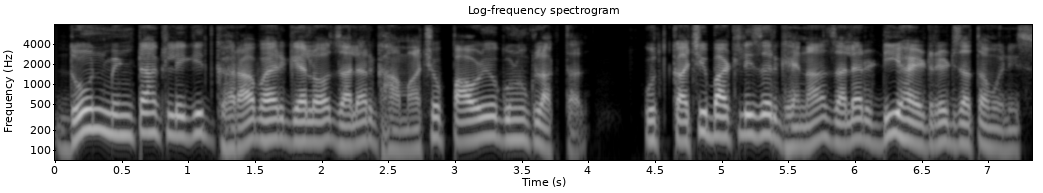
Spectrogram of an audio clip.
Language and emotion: Goan Konkani, neutral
